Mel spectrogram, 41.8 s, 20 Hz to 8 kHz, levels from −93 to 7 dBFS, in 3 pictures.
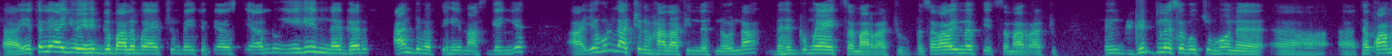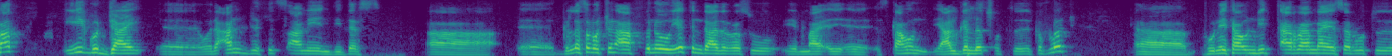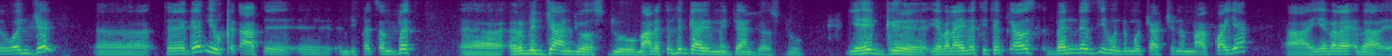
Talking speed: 85 wpm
